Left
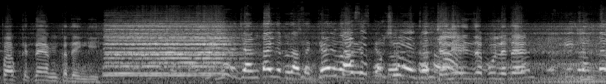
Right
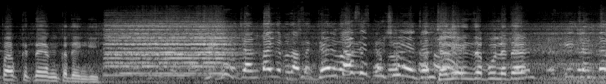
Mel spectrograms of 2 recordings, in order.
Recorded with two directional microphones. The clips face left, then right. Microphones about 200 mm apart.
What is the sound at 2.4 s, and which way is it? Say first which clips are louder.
Speech: left 3 dB; 10° left (ahead or behind).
